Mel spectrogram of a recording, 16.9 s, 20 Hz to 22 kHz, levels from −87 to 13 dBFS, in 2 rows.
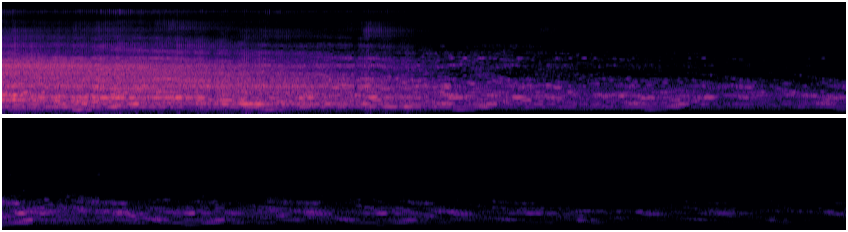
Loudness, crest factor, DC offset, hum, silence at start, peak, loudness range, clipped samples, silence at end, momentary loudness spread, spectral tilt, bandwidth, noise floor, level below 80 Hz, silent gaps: -34 LUFS; 24 dB; under 0.1%; none; 0 s; -16 dBFS; 25 LU; under 0.1%; 4.6 s; 24 LU; -2 dB/octave; 16.5 kHz; -80 dBFS; -86 dBFS; none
